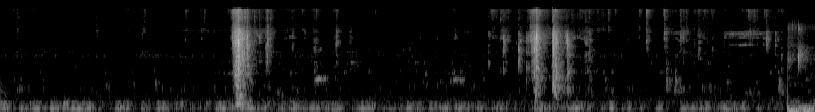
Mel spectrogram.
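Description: White plastic water-pipe elbow fittings being pushed and worked into place by hand, with two short, sharp noisy sounds about two and five seconds in, over a low steady hum.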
